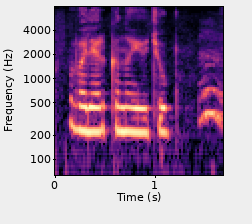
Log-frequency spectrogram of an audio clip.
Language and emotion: Russian, neutral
